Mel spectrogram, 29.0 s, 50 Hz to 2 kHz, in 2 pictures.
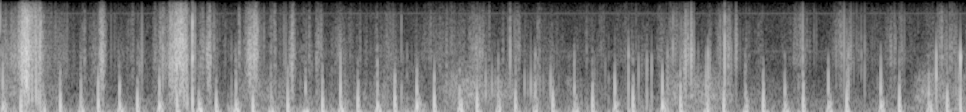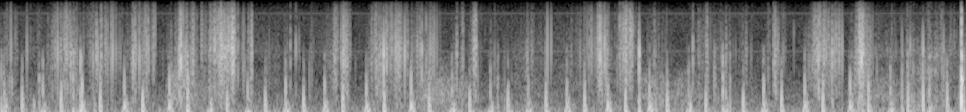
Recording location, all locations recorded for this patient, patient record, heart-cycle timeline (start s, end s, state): mitral valve (MV)
aortic valve (AV)+pulmonary valve (PV)+tricuspid valve (TV)+mitral valve (MV)
#Age: Child
#Sex: Male
#Height: 126.0 cm
#Weight: 20.6 kg
#Pregnancy status: False
#Murmur: Unknown
#Murmur locations: nan
#Most audible location: nan
#Systolic murmur timing: nan
#Systolic murmur shape: nan
#Systolic murmur grading: nan
#Systolic murmur pitch: nan
#Systolic murmur quality: nan
#Diastolic murmur timing: nan
#Diastolic murmur shape: nan
#Diastolic murmur grading: nan
#Diastolic murmur pitch: nan
#Diastolic murmur quality: nan
#Outcome: Normal
#Campaign: 2014 screening campaign
0.00	2.94	unannotated
2.94	2.96	diastole
2.96	3.08	S1
3.08	3.22	systole
3.22	3.32	S2
3.32	3.50	diastole
3.50	3.64	S1
3.64	3.78	systole
3.78	3.86	S2
3.86	4.04	diastole
4.04	4.16	S1
4.16	4.30	systole
4.30	4.40	S2
4.40	4.54	diastole
4.54	4.68	S1
4.68	4.82	systole
4.82	4.92	S2
4.92	5.08	diastole
5.08	5.20	S1
5.20	5.36	systole
5.36	5.44	S2
5.44	5.64	diastole
5.64	5.76	S1
5.76	5.90	systole
5.90	6.00	S2
6.00	6.22	diastole
6.22	6.34	S1
6.34	6.50	systole
6.50	6.58	S2
6.58	6.86	diastole
6.86	7.00	S1
7.00	7.14	systole
7.14	7.24	S2
7.24	7.46	diastole
7.46	7.58	S1
7.58	7.72	systole
7.72	7.82	S2
7.82	8.00	diastole
8.00	8.12	S1
8.12	8.28	systole
8.28	8.36	S2
8.36	8.60	diastole
8.60	8.72	S1
8.72	8.88	systole
8.88	8.98	S2
8.98	9.20	diastole
9.20	9.32	S1
9.32	9.46	systole
9.46	9.56	S2
9.56	9.92	diastole
9.92	28.99	unannotated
